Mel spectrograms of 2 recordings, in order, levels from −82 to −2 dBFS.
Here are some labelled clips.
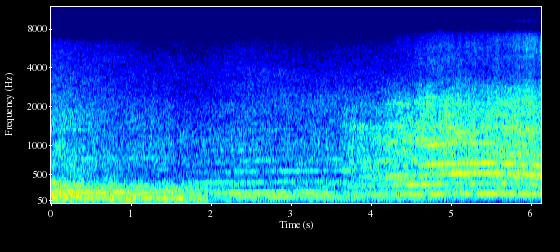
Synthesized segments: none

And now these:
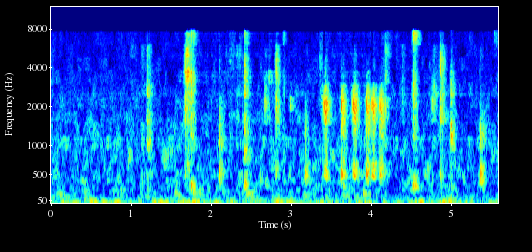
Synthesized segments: 1.5-2.9; 3.3-4.0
